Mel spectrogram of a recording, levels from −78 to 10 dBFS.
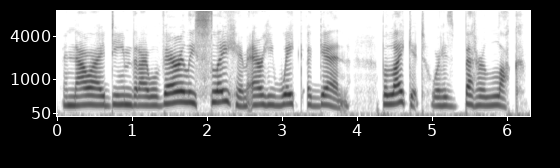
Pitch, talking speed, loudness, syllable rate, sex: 220 Hz, 190 wpm, -17 LUFS, 4.9 syllables/s, female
